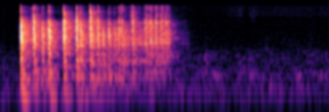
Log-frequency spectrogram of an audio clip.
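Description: Dice being rolled, clattering onto a hard surface in a rapid run of clicks for a little over a second.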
